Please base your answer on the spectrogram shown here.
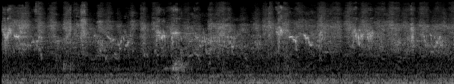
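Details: Budgerigar chicks chirping: dense, scratchy, high-pitched chatter with quick squeaky notes overlapping throughout, steady and busy with no pauses.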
